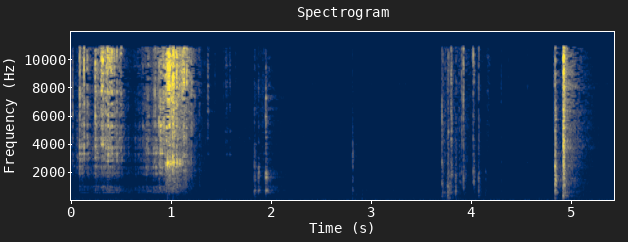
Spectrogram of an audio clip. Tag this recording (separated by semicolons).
coffee; kitchen; cooking; field-recording; domestic-sounds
